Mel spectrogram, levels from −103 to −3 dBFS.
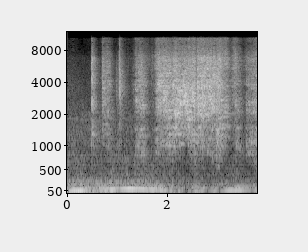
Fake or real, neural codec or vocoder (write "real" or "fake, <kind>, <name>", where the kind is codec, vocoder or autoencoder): real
